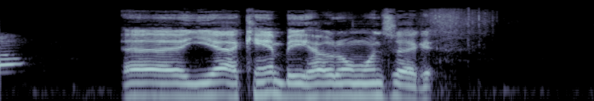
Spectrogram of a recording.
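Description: A man laughs loudly in a high, strained voice.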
